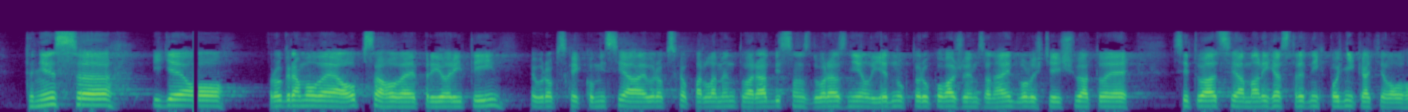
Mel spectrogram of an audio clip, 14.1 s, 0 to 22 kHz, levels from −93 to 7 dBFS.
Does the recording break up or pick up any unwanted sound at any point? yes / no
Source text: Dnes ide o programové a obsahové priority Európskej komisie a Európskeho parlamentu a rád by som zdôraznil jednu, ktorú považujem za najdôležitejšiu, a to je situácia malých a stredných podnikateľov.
yes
